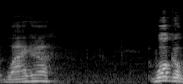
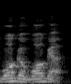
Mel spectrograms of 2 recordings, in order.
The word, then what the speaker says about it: Wagga Wagga: So is it pronounced Wagga Wagga? – Wagga Wagga. It's pronounced Wagga Wagga.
